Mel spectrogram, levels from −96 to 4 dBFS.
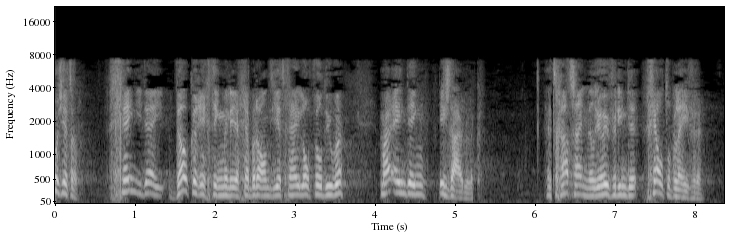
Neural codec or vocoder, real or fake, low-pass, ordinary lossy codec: none; real; 7.2 kHz; AAC, 32 kbps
